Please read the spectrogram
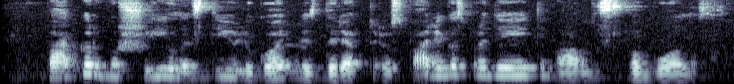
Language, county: Lithuanian, Telšiai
